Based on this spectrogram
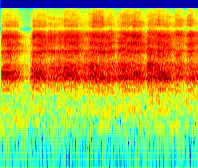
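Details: Crows or ravens calling almost without pause, their rough caws running together into a continuous grating chorus after a brief opening gap.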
